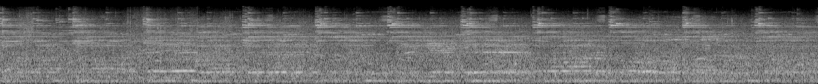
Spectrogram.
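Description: Devotional music: a voice chanting a held, wavering melody over jingling metal cymbals or bells struck in a steady rhythm about twice a second.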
